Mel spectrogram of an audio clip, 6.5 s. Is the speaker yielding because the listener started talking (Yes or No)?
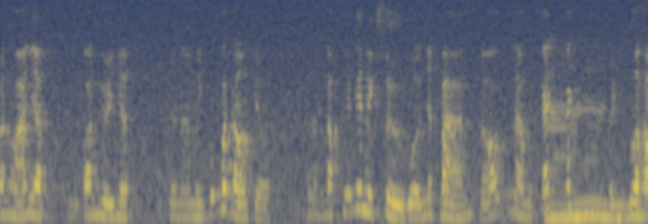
No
